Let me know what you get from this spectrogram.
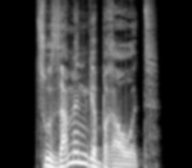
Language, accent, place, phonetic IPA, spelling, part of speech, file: German, Germany, Berlin, [t͡suˈzamənɡəˌbʁaʊ̯t], zusammengebraut, verb, De-zusammengebraut.ogg
- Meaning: past participle of zusammenbrauen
